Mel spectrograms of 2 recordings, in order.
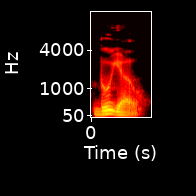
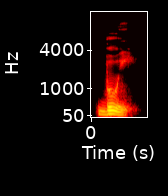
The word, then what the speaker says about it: buoy: this is a buoy pronunciation buoy buoy make the long ooh like food and moon Boo and then have the long e like green beans e together we link the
